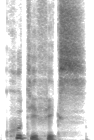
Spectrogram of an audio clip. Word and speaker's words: Cutifix: Bugün elimizdeki kaynaklara dayanarak Cutifix isimli evet cutifix olarak telaffuz ediliyor.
